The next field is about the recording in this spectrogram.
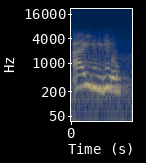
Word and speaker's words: Ayllu: Así que para quienes quieran, Aiyu se escribe AYLLU, Aiyu.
